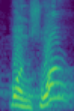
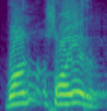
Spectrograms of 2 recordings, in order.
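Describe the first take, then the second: First: Bonsoir said French style, ending bon-swa. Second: Bonsoir read letter by letter, r sounded; bonsoir as spelt. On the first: Preacher showing the crowd the French bonsoir. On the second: Preacher contrasting French spelling, reading bonsoir as written. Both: Shown as a demonstration.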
